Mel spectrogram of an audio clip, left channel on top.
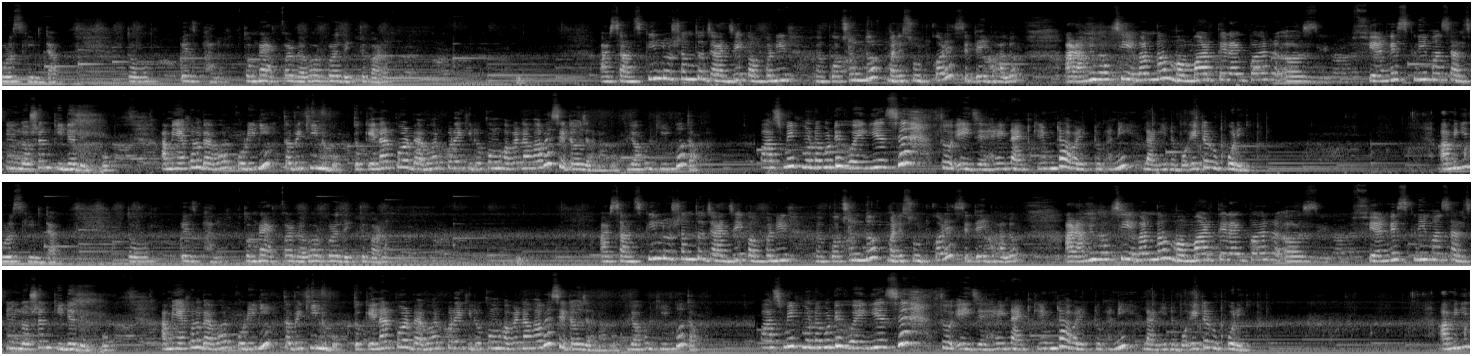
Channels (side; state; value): right; noise; hum, 15 dB below the sound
